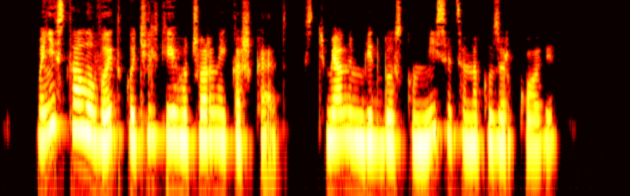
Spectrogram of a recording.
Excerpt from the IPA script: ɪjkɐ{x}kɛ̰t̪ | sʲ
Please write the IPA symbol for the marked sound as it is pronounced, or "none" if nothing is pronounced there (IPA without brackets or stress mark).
ʃ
